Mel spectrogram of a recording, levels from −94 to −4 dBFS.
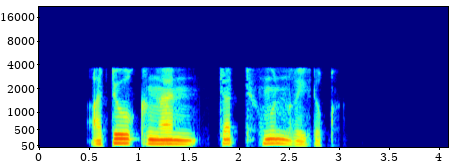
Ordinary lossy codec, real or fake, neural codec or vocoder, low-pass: AAC, 16 kbps; real; none; 3.6 kHz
